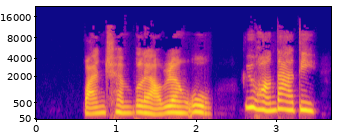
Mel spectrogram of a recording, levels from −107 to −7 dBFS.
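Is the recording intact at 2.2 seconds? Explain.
No. Repeated packet loss (robotic sound) runs from 2.09 to 2.29 s. Five short dropouts, each 20 ms at most, are patched by stretching the preceding sound. Half of that span is filled this way, so the speech sounds choppy, with pieces missing.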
